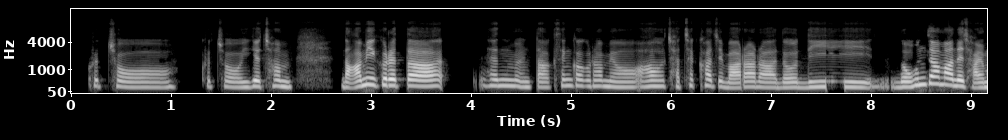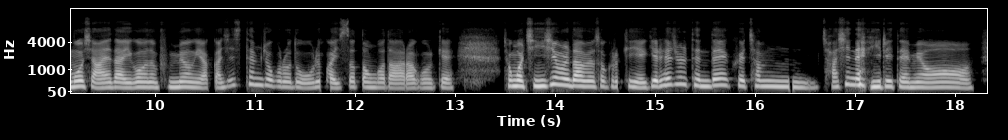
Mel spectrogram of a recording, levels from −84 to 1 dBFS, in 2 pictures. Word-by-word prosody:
그쵸, 190 Hz, -5 st, -5 dB, 0.2 s
그쵸. 200 Hz, -2 st, -5 dB
이게 210 Hz, +3 st, +2 dB
참 220 Hz, -3 st, -2 dB, 0.5 s
남이 210 Hz, +8 st, +4 dB
그랬다 235 Hz, -2 st, +7 dB, 0.4 s
했면 230 Hz, -4 st, -1 dB
딱 185 Hz, -1 st, -4 dB
생각을 240 Hz, -2 st, -3 dB
하면 215 Hz, -3 st, -1 dB, 0.2 s
"아우 220 Hz, +1 st, 0 dB
자책하지 220 Hz, +1 st, -4 dB
말아라. 180 Hz, +1 st, +2 dB
너 180 Hz, +1 st, -1 dB
니 190 Hz, +3 st, -2 dB, 0.6 s
너 190 Hz, +1 st, +1 dB
혼자만의 270 Hz, -3 st, +6 dB
잘못이 190 Hz, +3 st, +1 dB
아니다. 180 Hz, +2 st, 0 dB
이거는 185 Hz, +1 st, -1 dB
분명히 190 Hz, 0 st, -2 dB
약간 165 Hz, +1 st, -5 dB
시스템적으로도 230 Hz, -, -5 dB
오류가 180 Hz, +1 st, -4 dB
있었던 190 Hz, +2 st, -6 dB
거다."라고 165 Hz, -2 st, -3 dB
이렇게 170 Hz, 0 st, -6 dB, 0.5 s
정말 225 Hz, -1 st, +4 dB
진심을 235 Hz, +6 st, +2 dB
다하면서 210 Hz, -2 st, +2 dB
그렇게 200 Hz, +1 st, -7 dB
얘기를 195 Hz, +5 st, +1 dB
해 265 Hz, -, +2 dB
줄 290 Hz, +1 st, -4 dB
텐데 250 Hz, +1 st, 0 dB
그게 230 Hz, -2 st, -3 dB
참 215 Hz, -2 st, -1 dB, 0.3 s
자신의 255 Hz, +7 st, 0 dB
일이 205 Hz, +1 st, +2 dB
되면 185 Hz, -3 st, -2 dB
200 Hz, 325 characters per minute, -22 LUFS, 185-230 Hz, 0.6 s, 그랬다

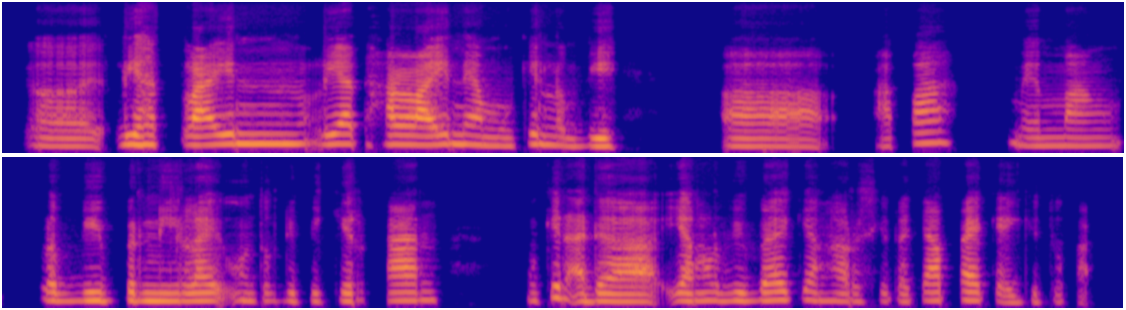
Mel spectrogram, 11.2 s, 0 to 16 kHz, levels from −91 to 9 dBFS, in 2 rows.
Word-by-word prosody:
eee, 185 Hz, -3 st, -4 dB
lihat 225 Hz, -1 st, +5 dB
lain 240 Hz, +2 st, +5 dB
lihat 235 Hz, 0 st, +2 dB
hal 225 Hz, 0 st, +5 dB
lain 220 Hz, +2 st, +7 dB
yang 205 Hz, -, -2 dB
mungkin 195 Hz, +5 st, -4 dB
lebih, 185 Hz, -1 st, 0 dB, 0.5 s
eee, 185 Hz, -2 st, -2 dB, 0.3 s
apa 255 Hz, +9 st, -3 dB, 0.4 s
memang 195 Hz, -2 st, -7 dB, 0.2 s
lebih 195 Hz, 0 st, 0 dB
bernilai 195 Hz, 0 st, +2 dB
untuk 190 Hz, -1 st, -9 dB
dipikirkan, 195 Hz, +2 st, -1 dB, 0.5 s
mungkin 265 Hz, +8 st, -3 dB
ada 180 Hz, 0 st, +3 dB
yang 190 Hz, 0 st, 0 dB
lebih 195 Hz, 0 st, -3 dB
baik 205 Hz, +1 st, +1 dB
yang 200 Hz, -, -5 dB
harus 180 Hz, -2 st, -7 dB
kita 185 Hz, -1 st, -12 dB
capai 200 Hz, 0 st, +1 dB
kayak 155 Hz, -3 st, -8 dB
gitu 165 Hz, -1 st, -17 dB
Kak, -, -, -20 dB
195 Hz, 150 wpm, -24 LUFS, 185-210 Hz, 0.5 s, lain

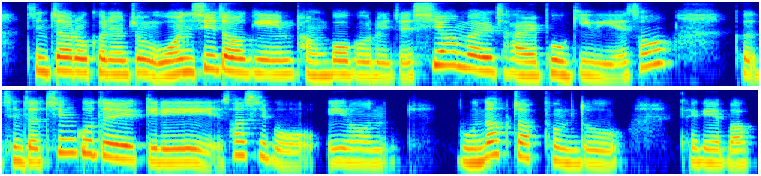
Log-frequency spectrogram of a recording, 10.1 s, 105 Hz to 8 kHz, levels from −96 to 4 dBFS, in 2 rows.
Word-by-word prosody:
진짜로 225 Hz, -2 st, +3 dB
그냥 200 Hz, -2 st, +1 dB
좀 205 Hz, -3 st, +2 dB
원시적인 210 Hz, 0 st, +3 dB
방법으로 190 Hz, -1 st, -2 dB
이제 170 Hz, 0 st, -4 dB
시험을 275 Hz, -, +3 dB
잘 190 Hz, -5 st, -1 dB
보기 190 Hz, -2 st, -1 dB
위해서 185 Hz, -, -2 dB, 0.4 s
그 -, -, -6 dB
진짜 205 Hz, -2 st, -1 dB
친구들끼리 225 Hz, -, +2 dB
사실 280 Hz, -2 st, -2 dB
뭐 165 Hz, -5 st, -6 dB
이런 190 Hz, -1 st, -6 dB, 0.4 s
문학 210 Hz, +10 st, 0 dB
작품도 195 Hz, -, -4 dB, 0.4 s
되게 195 Hz, -2 st, -5 dB
막 175 Hz, -1 st, -6 dB
200 Hz, 275 characters per minute, -23 LUFS, 185-235 Hz, 0.4 s, 진짜로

